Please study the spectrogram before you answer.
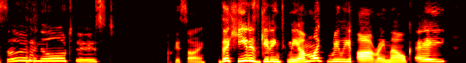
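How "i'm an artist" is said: put-on high, fancy, artsy voice. Mocking a fancy person who calls himself an artist, in a put-on fancy voice. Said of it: "Look at this fancy fuck talking like this".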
